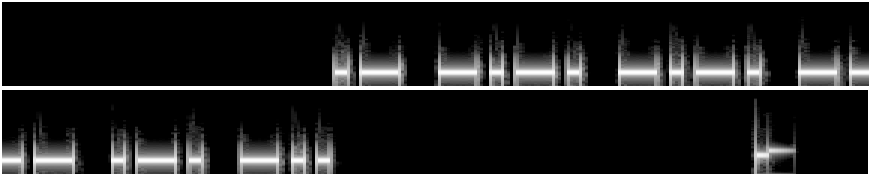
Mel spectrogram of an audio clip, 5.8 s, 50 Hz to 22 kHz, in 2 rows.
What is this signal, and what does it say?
Morse code, heard as a keyed tone, about 28 wpm, 700 Hz. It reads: ACCORD
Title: ING Suffix - Top 100 Words with Base Words 28wpm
